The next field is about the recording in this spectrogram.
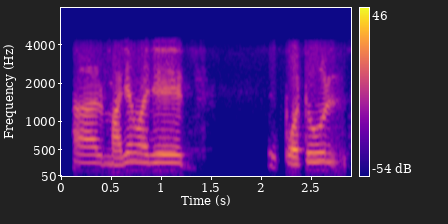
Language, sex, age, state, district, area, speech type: Bengali, male, 30-45, West Bengal, Purulia, urban, conversation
